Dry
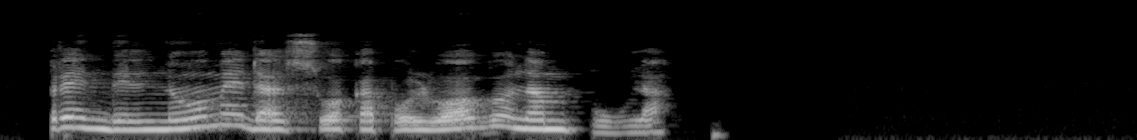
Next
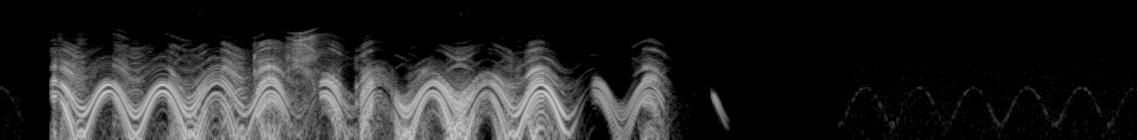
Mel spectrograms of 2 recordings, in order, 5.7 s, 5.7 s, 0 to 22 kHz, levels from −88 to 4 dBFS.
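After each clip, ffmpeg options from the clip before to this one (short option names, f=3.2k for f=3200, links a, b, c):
-af "aeval=exprs='val(0)*sin(2*PI*1100*n/s+1100*0.7/3.7*sin(2*PI*3.7*n/s))':c=same,volume=7dB"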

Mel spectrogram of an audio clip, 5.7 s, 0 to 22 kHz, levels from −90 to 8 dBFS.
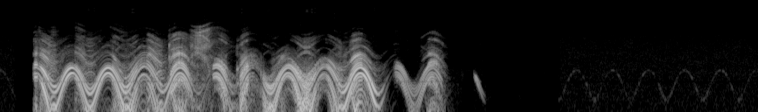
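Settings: -af "bandreject=f=1.1k:w=13"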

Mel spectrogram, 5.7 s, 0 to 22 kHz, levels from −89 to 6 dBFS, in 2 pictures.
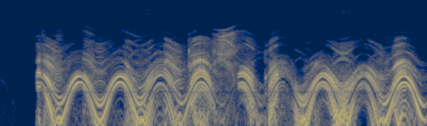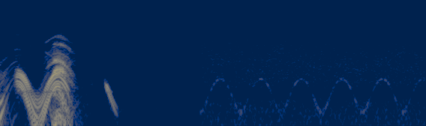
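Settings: -af "equalizer=f=1k:w=1.6:g=-8.5"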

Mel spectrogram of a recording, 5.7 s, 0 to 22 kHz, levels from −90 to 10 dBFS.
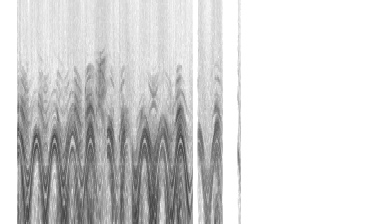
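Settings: -af "aeval=exprs='val(0)*gte(abs(val(0)),0.00841)':c=same,volume=1dB"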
